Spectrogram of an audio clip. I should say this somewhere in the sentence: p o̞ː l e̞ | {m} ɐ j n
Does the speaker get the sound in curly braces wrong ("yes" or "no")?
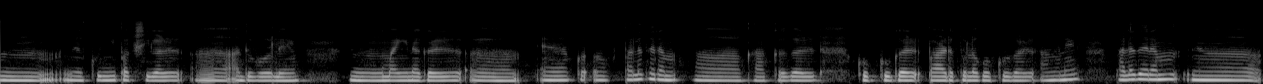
no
